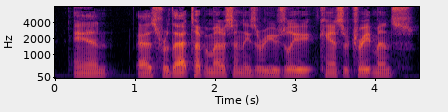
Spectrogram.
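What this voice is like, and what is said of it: Slight accent, words pronounced differently. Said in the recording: “I have a little bit of an accent. ... So I pronounce words a little different”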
